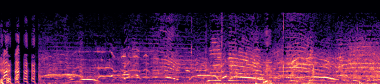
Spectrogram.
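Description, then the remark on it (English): A large crowd of a singer's fans screams nonstop, dozens of high, wavering voices overlapping into a loud, frenzied roar, opening with a few sharp clap-like bangs before the shrieking swells and holds. “But what's going on with screaming?”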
